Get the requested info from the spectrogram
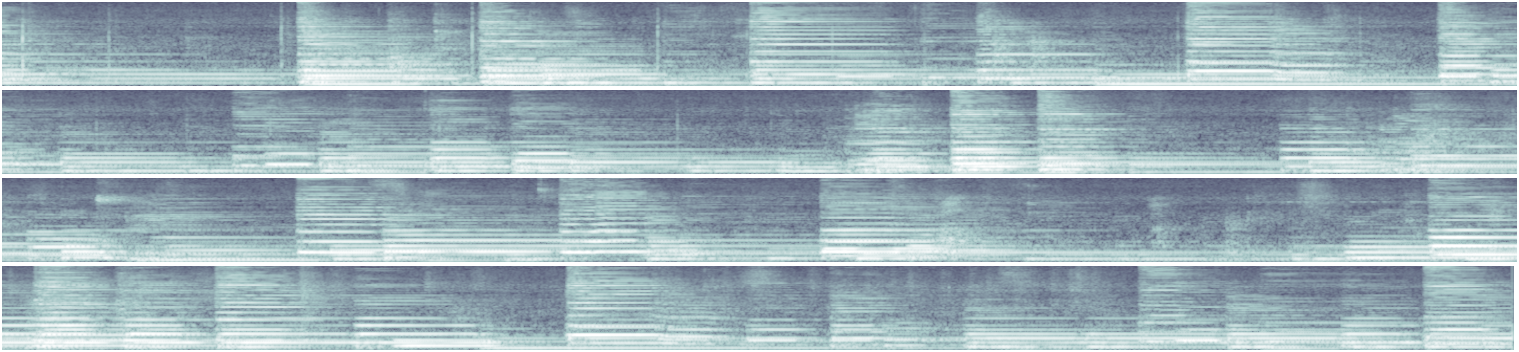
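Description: Steel-string acoustic guitar played solo, a run of picked and strummed chords, each struck sharply and left to ring. There are no vocals yet.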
